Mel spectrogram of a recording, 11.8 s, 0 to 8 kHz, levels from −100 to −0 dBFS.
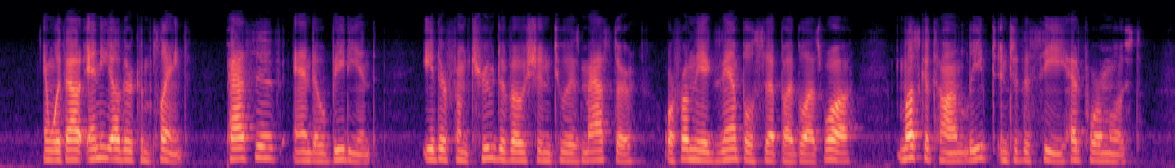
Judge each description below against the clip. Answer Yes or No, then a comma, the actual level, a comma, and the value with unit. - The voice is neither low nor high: Yes, medium, 160 Hz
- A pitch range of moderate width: Yes, average, 3.3 semitones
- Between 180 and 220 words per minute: No, average, 145 wpm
